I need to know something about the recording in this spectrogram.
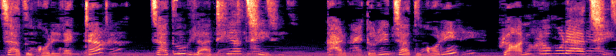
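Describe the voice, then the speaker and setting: A woman voicing a gentle, earnest fairy who speaks solemnly and instructively in a children's cartoon. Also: high-pitched, very animated, measured pace, over music.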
